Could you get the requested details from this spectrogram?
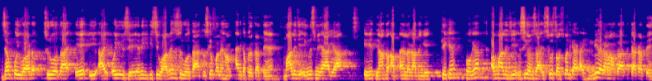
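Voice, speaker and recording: A man's voice: fairly high pitch, roomy sound, rough recording. A male teacher explaining a grammar point step by step, repeating himself and checking in with his students. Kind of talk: whiteboard grammar lesson.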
